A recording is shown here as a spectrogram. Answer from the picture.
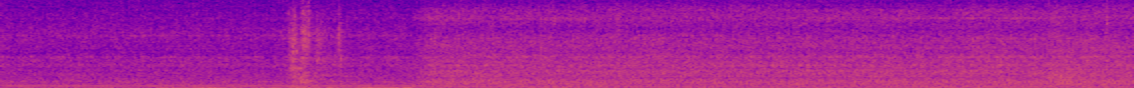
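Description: Rolls-Royce engine idling: a steady low hum with a light background rush. A couple of faint clicks come in the first two seconds, and the hum shifts slightly lower about two and a half seconds in.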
